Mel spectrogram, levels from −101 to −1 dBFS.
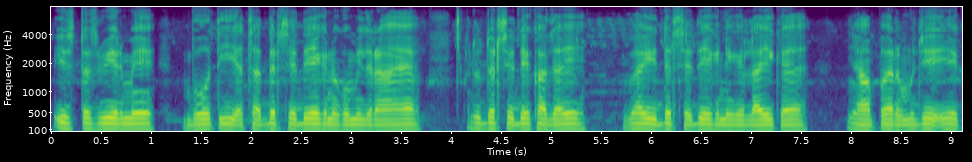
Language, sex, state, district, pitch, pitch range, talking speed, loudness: Hindi, male, Rajasthan, Bikaner, 120 Hz, 115-125 Hz, 185 wpm, -18 LUFS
